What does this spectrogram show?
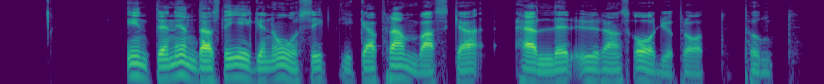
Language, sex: Swedish, male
